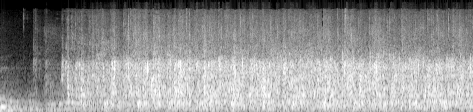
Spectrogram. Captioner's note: audience clapping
